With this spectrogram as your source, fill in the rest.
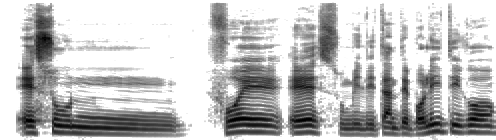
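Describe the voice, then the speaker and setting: A man's ordinary pitch variation comes across on a very clean recording with a silent background. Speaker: interviewer, podcast host. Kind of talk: interview. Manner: halting, many fillers.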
